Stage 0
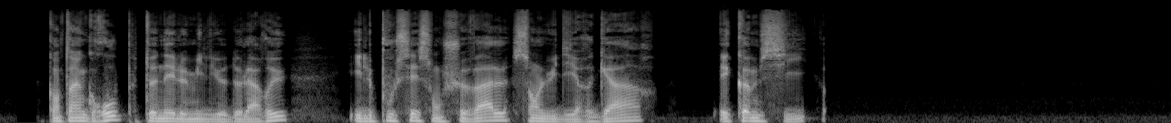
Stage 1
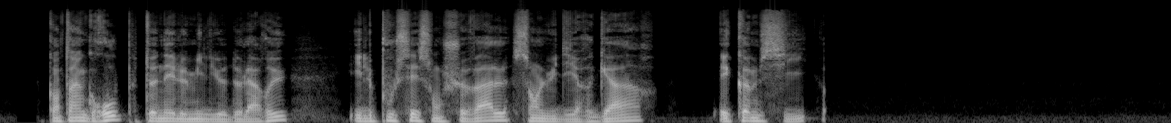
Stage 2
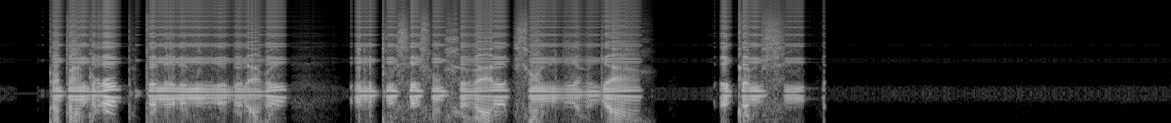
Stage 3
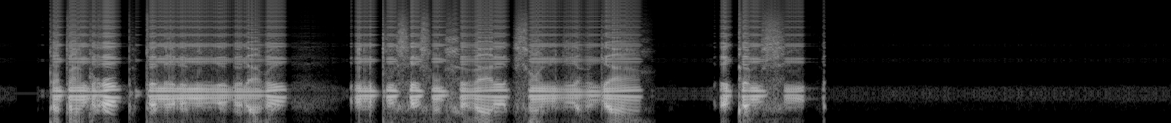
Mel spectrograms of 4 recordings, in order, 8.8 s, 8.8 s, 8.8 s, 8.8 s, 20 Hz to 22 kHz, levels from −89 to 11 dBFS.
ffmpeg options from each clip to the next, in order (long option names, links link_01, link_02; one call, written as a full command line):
ffmpeg -i in.wav -af "aphaser=in_gain=1:out_gain=1:delay=2.3:decay=0.23:speed=1.3:type=triangular,volume=-1dB" out.wav
ffmpeg -i in.wav -af "aeval=exprs='val(0)*sgn(sin(2*PI*980*n/s))':channel_layout=same" out.wav
ffmpeg -i in.wav -af "equalizer=frequency=250:width_type=o:width=1:gain=-10,equalizer=frequency=500:width_type=o:width=1:gain=12,equalizer=frequency=1000:width_type=o:width=1:gain=6,equalizer=frequency=2000:width_type=o:width=1:gain=-4,equalizer=frequency=4000:width_type=o:width=1:gain=7,volume=-7.5dB" out.wav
